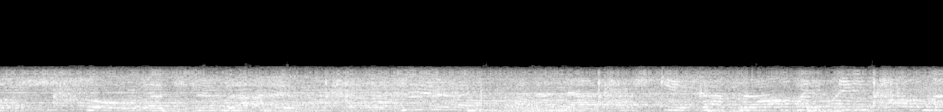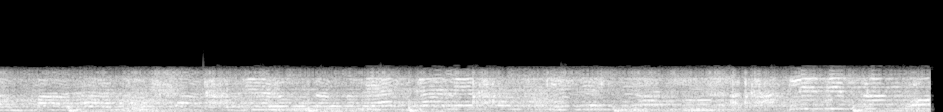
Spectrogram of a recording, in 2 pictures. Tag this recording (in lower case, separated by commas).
blues, music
